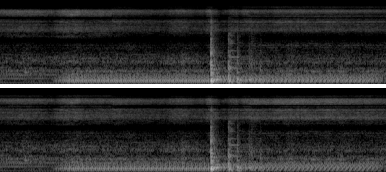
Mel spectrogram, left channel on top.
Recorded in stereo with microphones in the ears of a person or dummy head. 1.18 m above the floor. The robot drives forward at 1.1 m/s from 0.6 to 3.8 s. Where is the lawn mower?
Centre (ahead or behind); by 3.9 s 5° right (ahead or behind).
